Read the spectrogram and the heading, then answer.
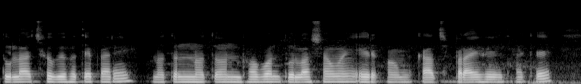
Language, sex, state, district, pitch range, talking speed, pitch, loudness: Bengali, male, Tripura, West Tripura, 115-125 Hz, 145 wpm, 120 Hz, -18 LUFS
